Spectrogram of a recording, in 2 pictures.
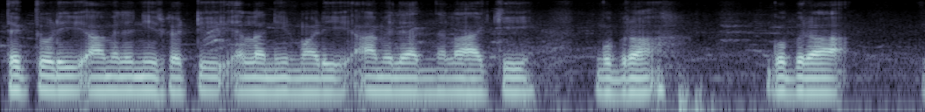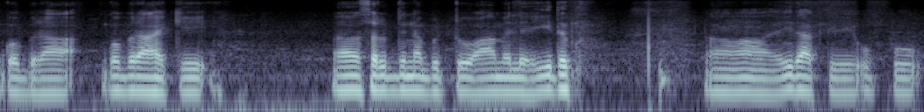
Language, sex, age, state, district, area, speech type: Kannada, male, 30-45, Karnataka, Vijayanagara, rural, spontaneous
